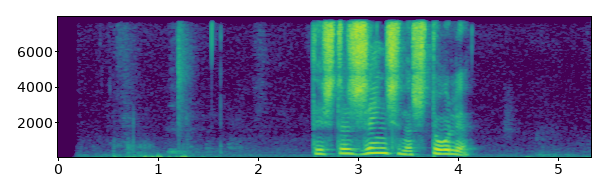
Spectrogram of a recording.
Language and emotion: Russian, angry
